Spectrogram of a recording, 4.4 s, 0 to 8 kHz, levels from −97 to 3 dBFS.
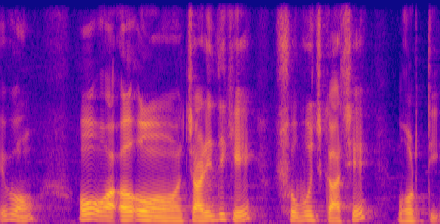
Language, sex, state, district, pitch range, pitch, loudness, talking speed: Bengali, male, West Bengal, Purulia, 135-160 Hz, 150 Hz, -18 LUFS, 120 wpm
